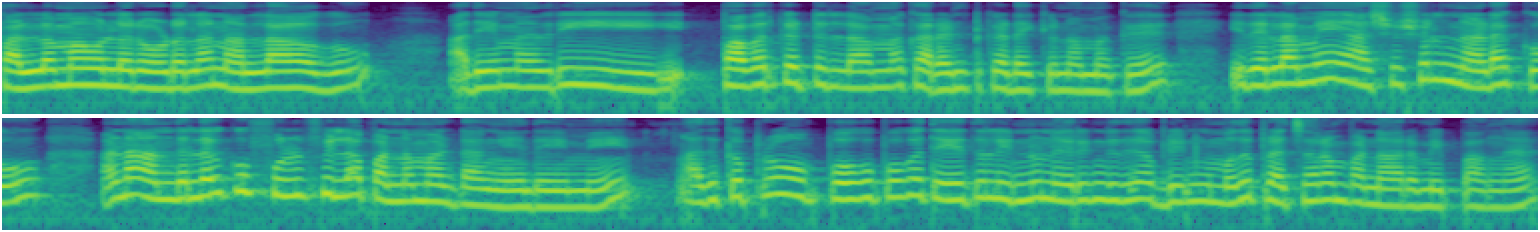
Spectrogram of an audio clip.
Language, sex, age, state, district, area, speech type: Tamil, female, 45-60, Tamil Nadu, Tiruvarur, rural, spontaneous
